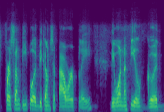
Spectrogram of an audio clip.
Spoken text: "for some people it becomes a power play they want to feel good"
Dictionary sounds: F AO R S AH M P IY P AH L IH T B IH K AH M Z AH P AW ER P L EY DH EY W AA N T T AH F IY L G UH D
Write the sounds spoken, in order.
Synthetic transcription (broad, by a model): F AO R S AH M P IY P AH L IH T B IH K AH M S AH P AW ER P L EY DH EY W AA N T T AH F IY L G UH D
